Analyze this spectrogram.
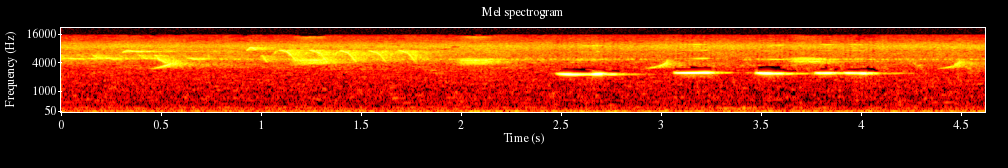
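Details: Brazilian Cerrado birds: high descending trills and chirps, then four clear, level whistled notes in a quick run.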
